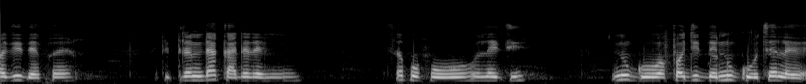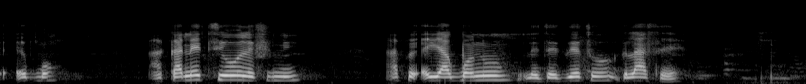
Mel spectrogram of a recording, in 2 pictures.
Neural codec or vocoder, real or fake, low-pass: none; real; 7.2 kHz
